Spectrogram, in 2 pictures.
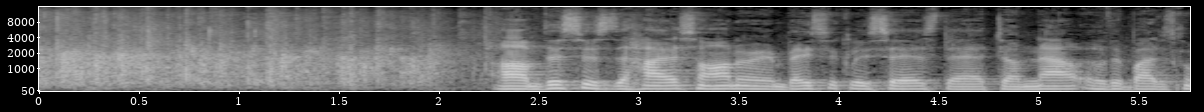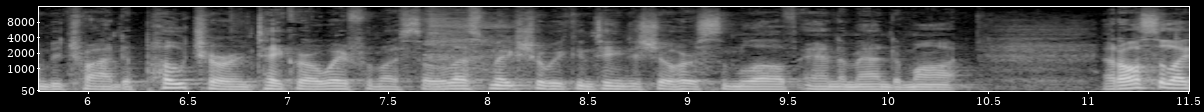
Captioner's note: applause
